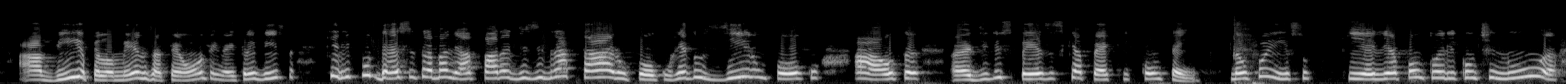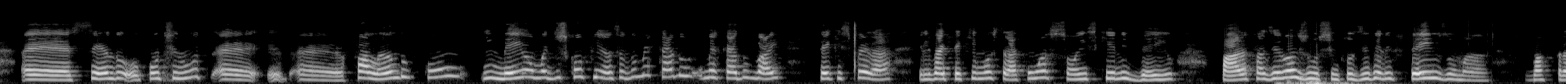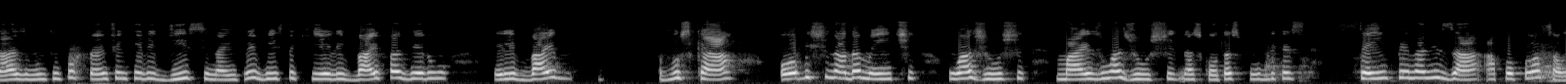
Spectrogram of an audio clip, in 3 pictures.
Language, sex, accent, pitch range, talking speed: Portuguese, female, Brazilian, 245-300 Hz, 130 wpm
